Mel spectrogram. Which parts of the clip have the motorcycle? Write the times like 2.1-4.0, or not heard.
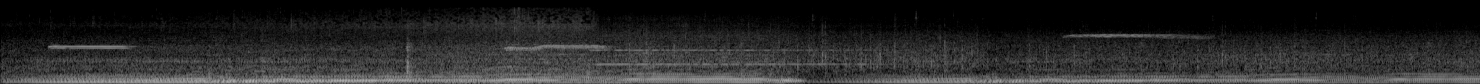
0.0-14.7.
